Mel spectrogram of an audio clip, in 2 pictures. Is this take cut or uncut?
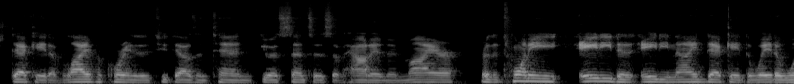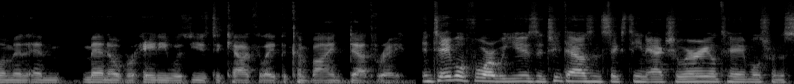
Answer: uncut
